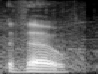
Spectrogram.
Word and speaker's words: though: Bah, Sous, ouais, je sais pas. Sous. Through. je sais pas. Ouais, sous, hein. Sous. Oh là, pardon. Sous. Ok. Il se prononce though. Though.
